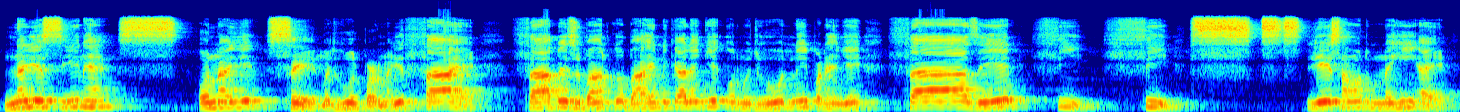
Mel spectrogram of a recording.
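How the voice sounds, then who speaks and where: A man teaching Quran recitation and pronunciation, patiently repeating syllables slowly and chanting verses in drawn-out tones. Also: high voice, echoey room. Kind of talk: tajweed pronunciation lesson.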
